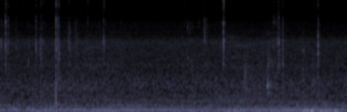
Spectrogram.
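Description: A few scattered light clicks and taps from small yard-golf game parts (flags and tees) being handled, over a steady low background rumble.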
